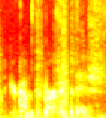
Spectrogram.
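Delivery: hushed whispered aside. Real, not acted. Teacher whispering to kids about the next fish. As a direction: whisper it like a secret to the class.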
